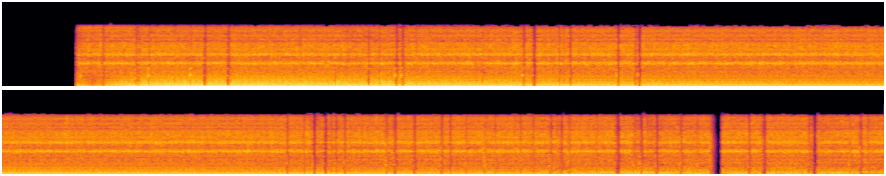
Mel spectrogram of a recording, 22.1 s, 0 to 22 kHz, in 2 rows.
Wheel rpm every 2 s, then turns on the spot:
80, 160, 140, 160, 160, 160, 160, 150, 150, 150, 140.
none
